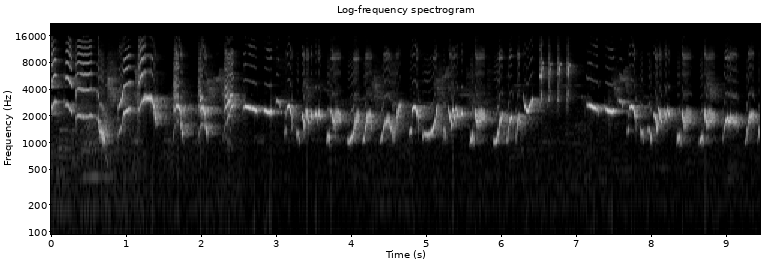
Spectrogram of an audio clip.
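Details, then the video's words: Continuous forest-style song of a white-rumped shama: a long rapid stream of loud, varied slurred whistles and chattering notes, several per second, with a brief high buzzy burst midway. "Chòe Lửa Hót Giọng Rừng"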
